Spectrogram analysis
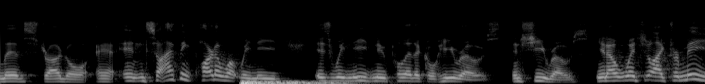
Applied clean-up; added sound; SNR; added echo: classical method log-MMSE.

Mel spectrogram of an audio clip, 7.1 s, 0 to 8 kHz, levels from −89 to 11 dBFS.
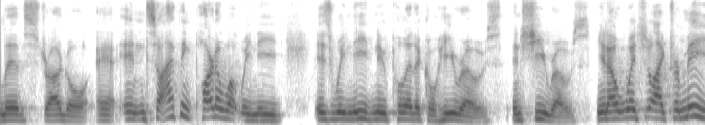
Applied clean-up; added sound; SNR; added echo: neural mask model Resemble Enhance denoiser.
